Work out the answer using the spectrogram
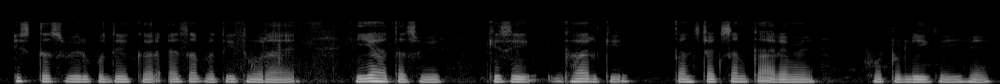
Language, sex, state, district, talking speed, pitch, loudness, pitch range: Hindi, male, Bihar, Kishanganj, 125 wpm, 125 Hz, -32 LUFS, 120-135 Hz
